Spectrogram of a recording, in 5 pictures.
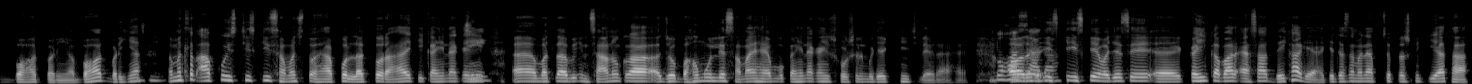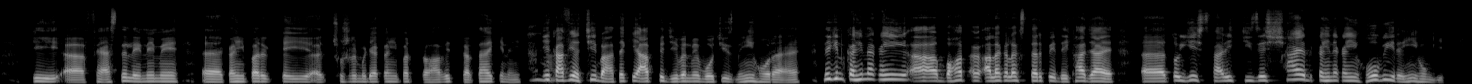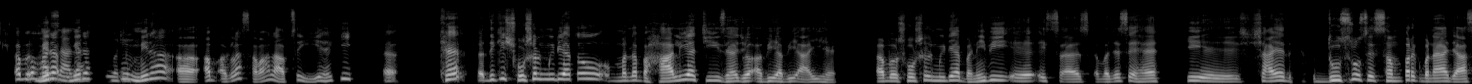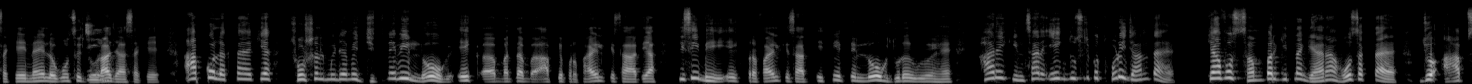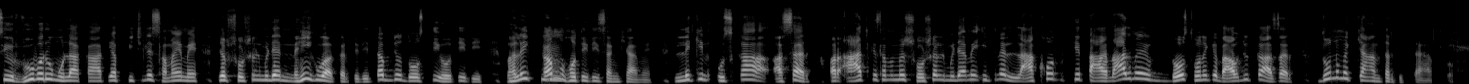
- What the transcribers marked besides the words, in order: none
- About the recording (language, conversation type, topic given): Hindi, podcast, क्या सोशल मीडिया ने आपकी तन्हाई कम की है या बढ़ाई है?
